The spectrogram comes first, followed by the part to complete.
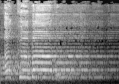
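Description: Intro jingle with a chanted, sung vocal holding its last notes, which fade away near the end.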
